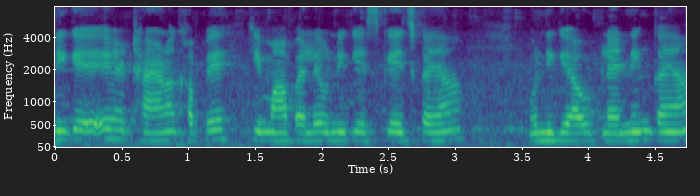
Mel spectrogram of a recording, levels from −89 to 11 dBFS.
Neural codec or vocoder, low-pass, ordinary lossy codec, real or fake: none; none; none; real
